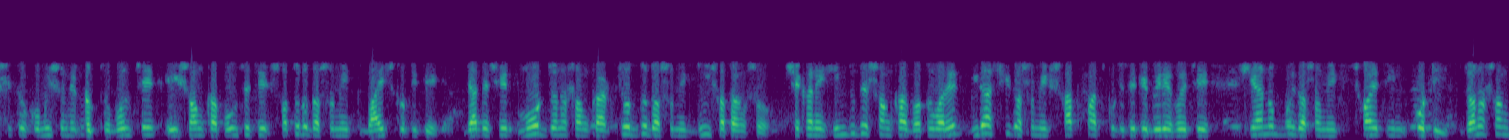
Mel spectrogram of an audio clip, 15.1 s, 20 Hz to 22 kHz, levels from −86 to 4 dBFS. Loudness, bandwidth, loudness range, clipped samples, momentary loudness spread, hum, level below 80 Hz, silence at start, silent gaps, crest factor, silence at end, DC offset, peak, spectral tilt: -29 LUFS; 3.7 kHz; 2 LU; under 0.1%; 11 LU; none; -88 dBFS; 0 s; none; 18 dB; 0 s; under 0.1%; -10 dBFS; -2.5 dB/octave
